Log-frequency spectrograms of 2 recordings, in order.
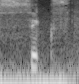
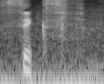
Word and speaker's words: sixth: Actually, there's a movie called The Sixth Sense. Can you pronounce that word? Sixth. Sixth. Very often, that's a hard sound. People have a hard time pronouncing it.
